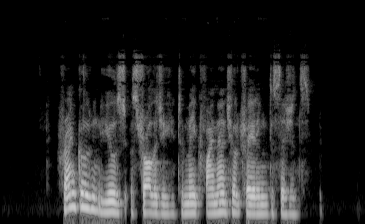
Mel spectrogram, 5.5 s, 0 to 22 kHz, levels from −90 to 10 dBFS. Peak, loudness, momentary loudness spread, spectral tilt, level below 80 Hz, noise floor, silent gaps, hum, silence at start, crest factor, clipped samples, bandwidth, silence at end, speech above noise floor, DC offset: -2 dBFS; -17 LUFS; 9 LU; -6.5 dB/octave; -58 dBFS; -84 dBFS; none; none; 0.9 s; 16 dB; under 0.1%; 9.4 kHz; 0.9 s; 67 dB; under 0.1%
